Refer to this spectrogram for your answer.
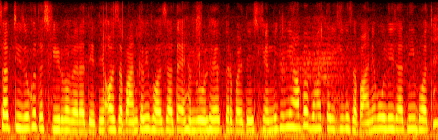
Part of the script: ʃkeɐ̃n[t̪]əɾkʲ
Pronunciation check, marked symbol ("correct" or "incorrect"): incorrect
